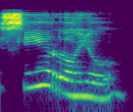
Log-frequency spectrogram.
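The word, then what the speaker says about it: 싫어요: dia itu tidak terbaca terus silheo Joe dibaca menjadi siroyo Kenapa kok ini bukan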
